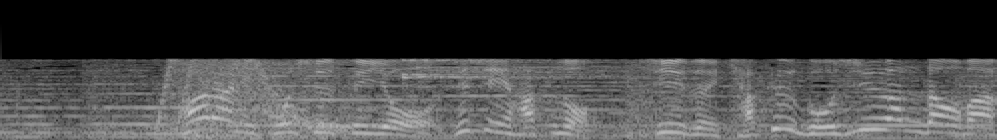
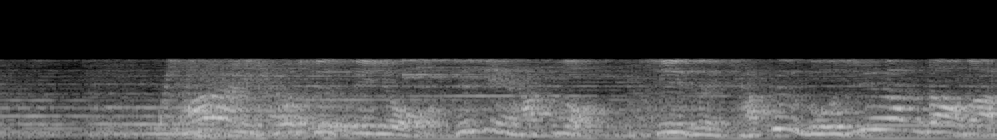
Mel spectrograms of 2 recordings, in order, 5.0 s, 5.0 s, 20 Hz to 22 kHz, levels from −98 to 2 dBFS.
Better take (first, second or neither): first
